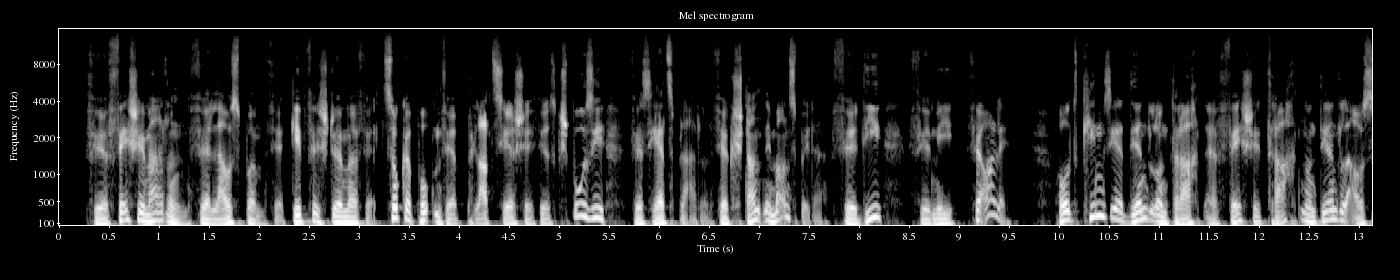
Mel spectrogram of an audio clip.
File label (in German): bairisch; chiemseer dirndlundtracht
